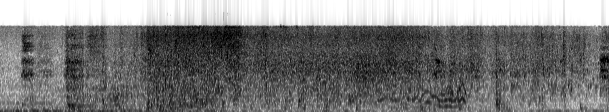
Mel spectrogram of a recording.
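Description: Loud, steady splashing and churning water as a person jumps in and swims through a flooded tunnel. The watery rush fills the whole clip with little pause.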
